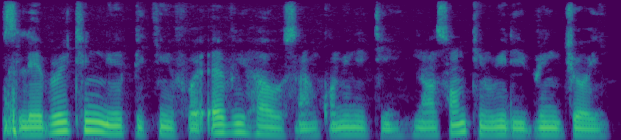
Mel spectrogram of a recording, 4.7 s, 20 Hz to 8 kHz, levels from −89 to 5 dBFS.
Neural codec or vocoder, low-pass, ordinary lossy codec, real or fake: none; none; none; real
